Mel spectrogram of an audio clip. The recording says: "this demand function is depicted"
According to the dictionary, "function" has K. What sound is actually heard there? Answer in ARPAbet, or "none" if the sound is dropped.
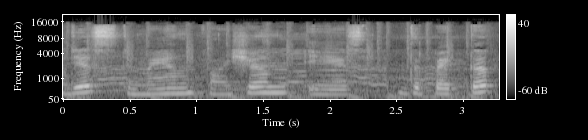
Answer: none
